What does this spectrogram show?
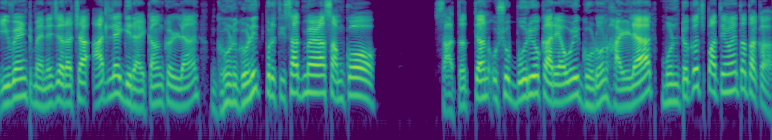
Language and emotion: Goan Konkani, surprised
